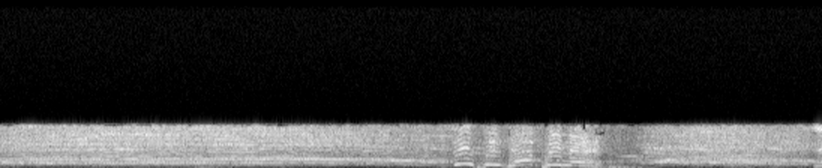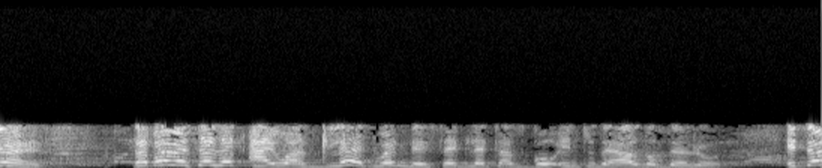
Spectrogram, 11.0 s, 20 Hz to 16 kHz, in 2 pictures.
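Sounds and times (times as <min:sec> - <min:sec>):
audience cheering during a sermon: 0:00.0 - 0:05.8
speech: 0:03.4 - 0:04.2, 0:05.4 - 0:10.9.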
